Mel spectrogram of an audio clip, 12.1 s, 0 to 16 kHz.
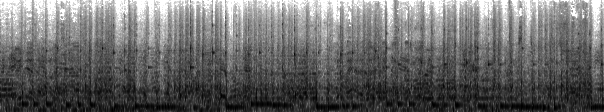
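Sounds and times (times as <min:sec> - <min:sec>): drumline beat: 0:00.0 - 0:12.0.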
